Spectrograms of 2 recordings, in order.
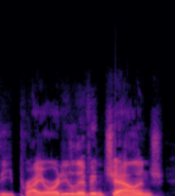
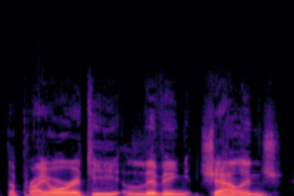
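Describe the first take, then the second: First: The phrase is said quickly. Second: The phrase is said more slowly. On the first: The speaker calls it wrong. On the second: The speaker calls it right.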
